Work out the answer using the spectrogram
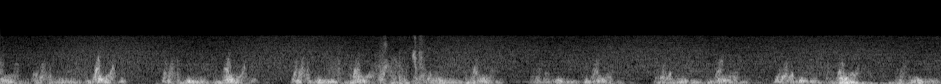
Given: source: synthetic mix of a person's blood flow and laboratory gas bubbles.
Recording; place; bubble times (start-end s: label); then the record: Doppler ultrasound of blood flow; precordium
3.75-4.26 s: bubbles
From the record:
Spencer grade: 1 (occasional bubble signal discernible with the cardiac motion signal, with majority of cardiac periods free of bubbles); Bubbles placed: only in the low amplitude regions of the cardiac cycle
